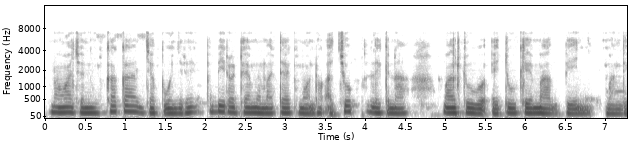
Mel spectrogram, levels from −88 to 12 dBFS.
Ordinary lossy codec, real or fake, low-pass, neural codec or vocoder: none; fake; 7.2 kHz; codec, 16 kHz, 8 kbps, FunCodec, trained on Chinese and English, 25 frames a second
